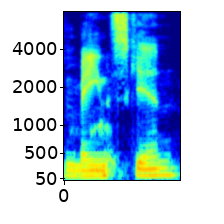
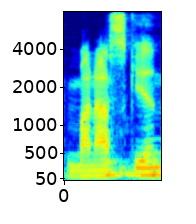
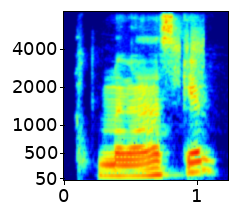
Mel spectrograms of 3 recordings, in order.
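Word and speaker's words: Måneskin: Like if I read it, it's main skin, but I think it's pronounced like Manaskin or something like that.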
